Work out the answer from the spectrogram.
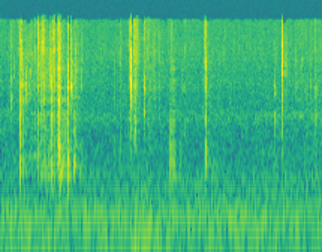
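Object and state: Bar of soap being cut and scraped.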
